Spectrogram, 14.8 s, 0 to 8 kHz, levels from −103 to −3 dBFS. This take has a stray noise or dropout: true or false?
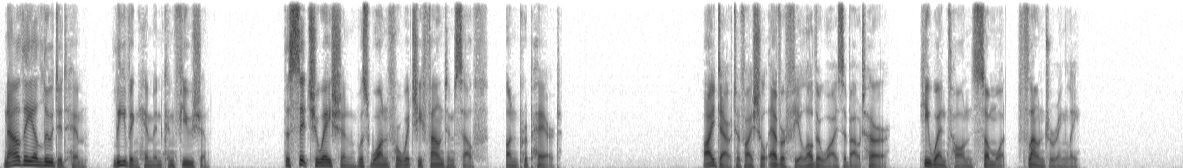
false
